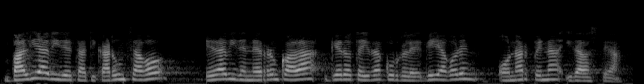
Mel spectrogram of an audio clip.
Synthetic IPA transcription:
baliaβiðe̞t̪at̪ikaɾunt͡saɣ̞o̞ | e̞ðaβ̞iðe̞ne̞ro̞ŋko̞aðaɣe̞ɾo̞t̪airakurle̞ɣe̞jaɣ̞o̞ɾe̞no̞naɾpe̞naʔiɾaβast̪e̞a̰

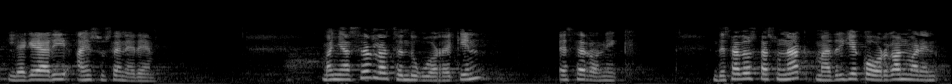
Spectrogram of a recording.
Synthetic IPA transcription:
le̞ɣ̞e̞aɾiajnsuse̞ne̞ɾe̞ | baɲase̞ɾlo̞ɾt͡se̞nd̪uɣ̞uo̞re̞kin | e̞se̞ro̞nik | d̪e̞sað̞o̞st̪asunakmaðɾiʎe̞ko̞ːɾɣanuaɾe̞n

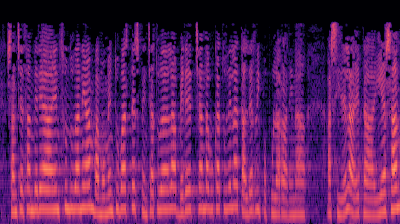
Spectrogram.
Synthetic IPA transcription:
sant͡ʃe̞θand̪eɾeae̞nt͡sund̪uðene̞ambamo̞me̞nt̪uβast̪e̞spe̞nt͡ʃat̪uβelabe̞ɾe̞t͡ʃand̪aβ̞ukat̪uð̞e̞lae̞t̪aːld̪e̞ɾrðipo̞pularaɾe̞naː | siðe̞lae̞t̪aiaesan

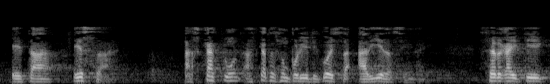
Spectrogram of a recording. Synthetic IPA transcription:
e̞t̪ae̞sa̰ː | skat̪uaskat̪asumpo̞lit̪ikoe̞saʔaɾie̞ɾasina̰j | se̞ɾɣajt̪ik

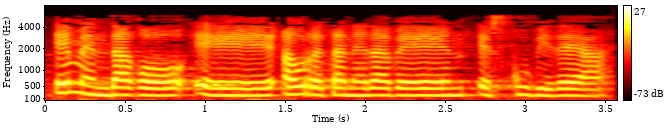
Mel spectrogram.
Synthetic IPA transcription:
e̞me̞nd̪aɣ̞o̞ | awre̞t̪ane̞ɾaβe̞ne̞skuβið̞e̞a

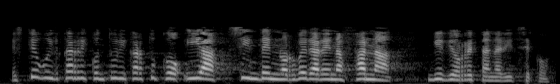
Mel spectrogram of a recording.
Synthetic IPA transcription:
e̞st̪ioɣuilkariko̞nt̪uɾikaɾt̪uko̞ʔiasind̪e̞nːo̞ɾβe̞ɾaɾe̞nafana | βið̞eo̞re̞t̪anaɾit͡se̞ko̞̰

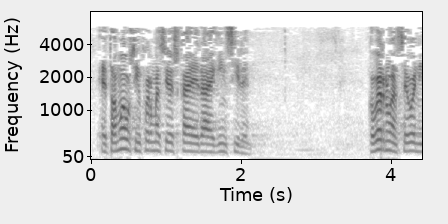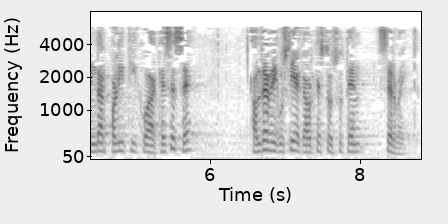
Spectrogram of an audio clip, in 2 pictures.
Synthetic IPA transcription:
e̞t̪amaβosiɱfo̞ɾmasio̞e̞skae̞ɾae̞ɣ̞insiɾe̞n | ɡo̞β̞e̞ɾnuanse̞ɣo̞e̞nind̪aɾpo̞lit̪iko̞ake̞se̞se̞ | ald̪e̞ɾð̞iɣust̪iakawɾke̞st̪usut̪e̞nse̞ɾβajt̪

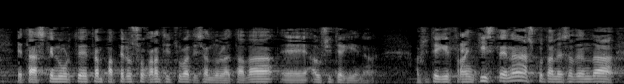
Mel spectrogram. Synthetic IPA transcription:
e̞t̪aːske̞nuɾt̪e̞ːt̪ampape̞ɾo̞so̞ɣaɾant͡sit͡ʃuβ̞at̪isand̪ulaet̪aðaawsit̪e̞ɣie̞na̰ː | wsit̪e̞ɣ̞ifɾaŋkist̪e̞naːsko̞t̪ane̞sat̪e̞nd̪a

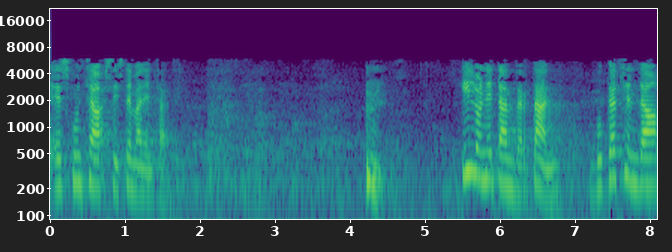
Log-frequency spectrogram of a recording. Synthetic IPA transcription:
eskunt͡sasist̪e̞maɾe̞nt͡sa̰t̪ | ilo̞ne̞t̪ambe̞ɾt̪anbukat͡se̞nd̪a

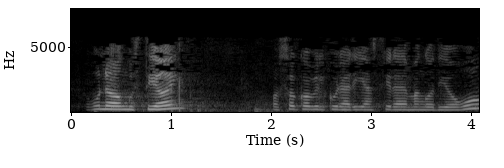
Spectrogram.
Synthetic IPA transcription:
eɣuneoŋɡust̪io̞j | o̞so̞ko̞β̞ilkuɾaɾiasie̞ɾaemaŋɡo̞ðioɣ̞u

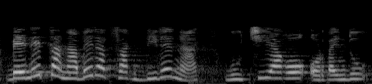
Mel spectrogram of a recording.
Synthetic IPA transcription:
be̞ne̞t̪anaβe̞ɾat͡sakd̪iɾe̞nak | ɡut͡ʃiaɣ̞o̞ʔoɾðajnd̪u

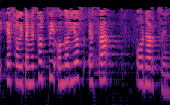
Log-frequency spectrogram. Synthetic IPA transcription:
ʔe̞so̞ɣ̞e̞jt̪aemeso̞ɾt͡siʔo̞nd̪o̞ɾio̞se̞st̪a | onaɾt͡se̞n

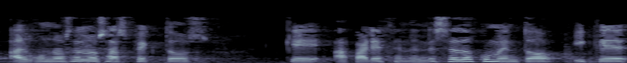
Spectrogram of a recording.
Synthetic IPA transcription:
a̰lɣ̞uno̞zðe̞lo̞saspe̞kt̪o̞s | ke̞a̰paɾe̞θe̞ne̞ne̞se̞ð̞o̞kumẽ̞nt̪o̞ike̞

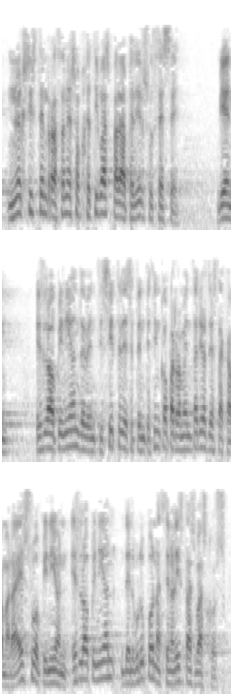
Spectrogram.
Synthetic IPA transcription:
no̞e̞ksist̪e̞nraθo̞ne̞so̞βxe̞t̪iβaspaɾape̞ð̞iɾsuθe̞se̞̰ | bje̞n | e̞zlaopinjõ̞nd̪e̞βe̞nt̪isje̞t̪eðese̞t̪e̞nt̪ajθiŋko̞paɾlamẽnt̪aɾjo̞zðest̪akamaɾa̰e̞sːuopinjõ̞ne̞zlaopinjo̞nd̪e̞lɣɾupo̞naθjo̞nalist̪azβasko̞s

